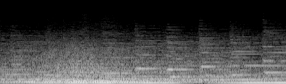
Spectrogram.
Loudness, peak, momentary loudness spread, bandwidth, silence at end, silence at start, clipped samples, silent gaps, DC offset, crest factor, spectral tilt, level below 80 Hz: -16 LUFS; -2 dBFS; 5 LU; 5 kHz; 0 s; 0 s; under 0.1%; none; under 0.1%; 12 dB; -10 dB/octave; -18 dBFS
